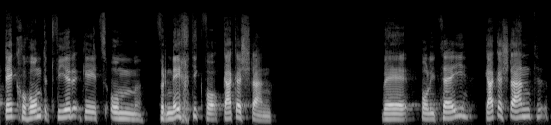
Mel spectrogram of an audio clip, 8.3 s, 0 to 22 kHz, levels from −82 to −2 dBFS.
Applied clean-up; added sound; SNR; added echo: neural mask model Resemble Enhance denoiser.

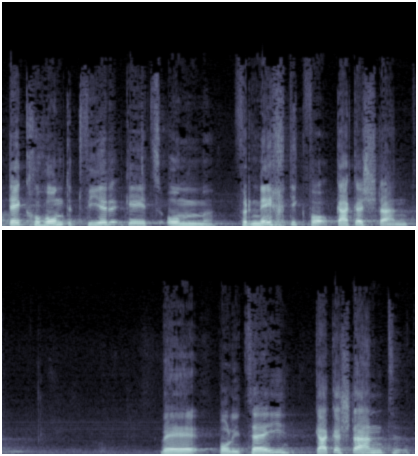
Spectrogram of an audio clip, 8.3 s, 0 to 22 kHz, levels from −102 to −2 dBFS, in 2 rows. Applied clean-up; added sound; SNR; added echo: none; none; none; none.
